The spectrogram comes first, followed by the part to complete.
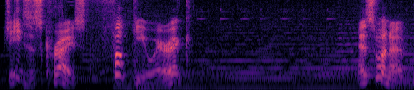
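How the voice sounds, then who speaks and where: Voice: mid-range voice, wildly swooping pitch, slow, sharp tone, soft background music. A gamer giving casual livestream commentary in a playful, reactive, sweary way. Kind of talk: casual game-stream commentary.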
